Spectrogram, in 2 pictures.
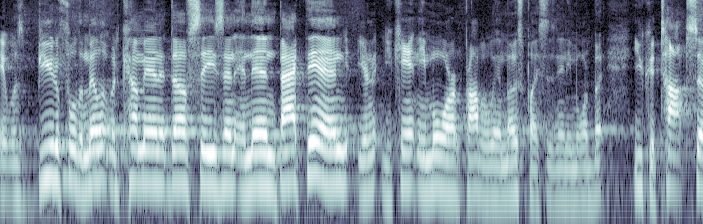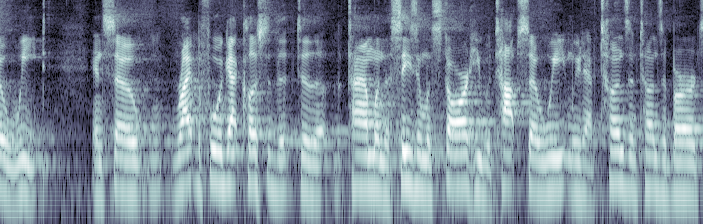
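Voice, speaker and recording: Talking at a fairly quick pace, a man with a Southern US accent keeps a fairly high pitch and fairly even intonation. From US South, South Carolina. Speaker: real estate investor and coach. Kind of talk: conference talk. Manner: casual, hesitant with repeated words.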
